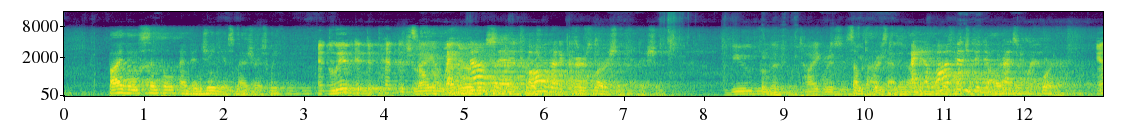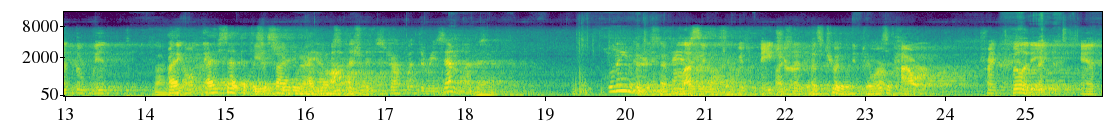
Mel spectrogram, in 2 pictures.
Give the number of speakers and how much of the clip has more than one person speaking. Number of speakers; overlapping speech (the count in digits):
4, about 51%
